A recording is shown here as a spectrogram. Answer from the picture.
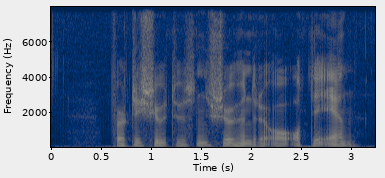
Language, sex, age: Norwegian, male, 57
